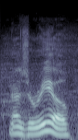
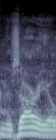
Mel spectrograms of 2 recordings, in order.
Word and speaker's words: Nazario: Nicholas O'Rourke and Benny Nazario, or Nazario would be the right way to say that.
